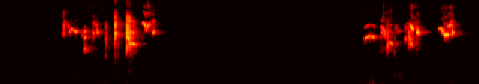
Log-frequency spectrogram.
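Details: Caged budgies giving two clusters of rapid, scratchy chirps and chatter, the first near the start and the second after a silent gap of about two seconds, with bright buzzy notes.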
